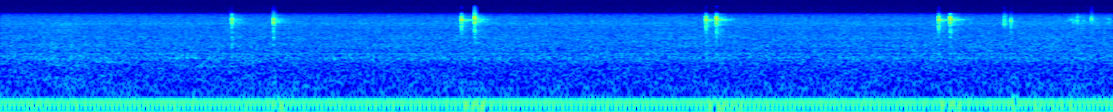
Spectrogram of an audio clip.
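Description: Computer mouse clicks, a handful of short sharp clicks, some in close pairs, spaced a second or two apart, over a steady low hum.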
